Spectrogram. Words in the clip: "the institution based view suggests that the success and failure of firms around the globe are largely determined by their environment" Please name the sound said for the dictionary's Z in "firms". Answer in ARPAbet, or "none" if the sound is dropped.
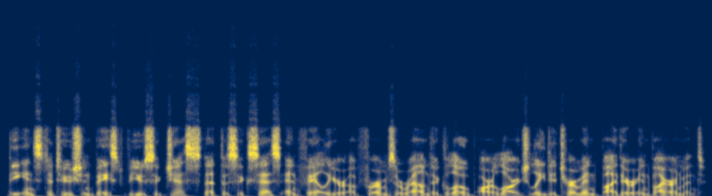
Z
